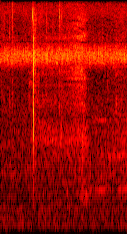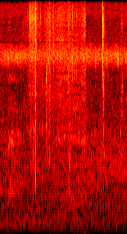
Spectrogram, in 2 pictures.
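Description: A steady, high-pitched insect chorus drones throughout, with a few sharp clicks and taps over it.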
